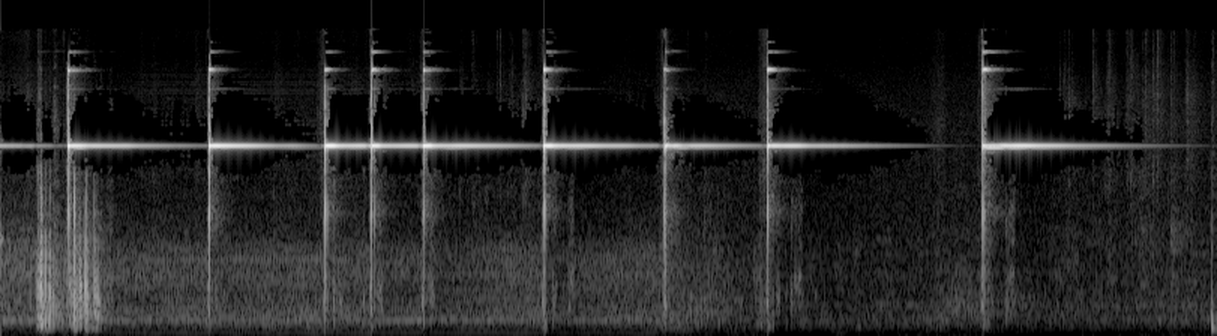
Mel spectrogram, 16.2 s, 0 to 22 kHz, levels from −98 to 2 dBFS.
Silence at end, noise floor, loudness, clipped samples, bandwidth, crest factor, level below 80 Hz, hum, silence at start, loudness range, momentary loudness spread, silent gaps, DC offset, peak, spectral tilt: 1.55 s; -65 dBFS; -13 LUFS; under 0.1%; 12.5 kHz; 18 dB; -88 dBFS; none; 0 s; 7 LU; 23 LU; none; under 0.1%; 0 dBFS; 3 dB/octave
